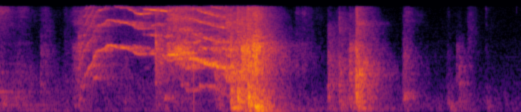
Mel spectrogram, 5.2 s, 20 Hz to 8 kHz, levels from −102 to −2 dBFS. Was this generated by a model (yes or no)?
no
